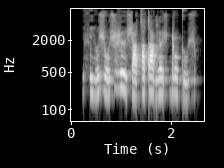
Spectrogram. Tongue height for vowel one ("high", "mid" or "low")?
high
